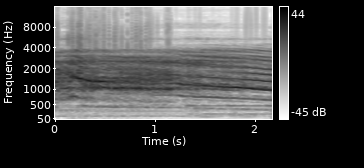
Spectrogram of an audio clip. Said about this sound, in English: I struggled no more, but the agony of my soul found vent in one loud, long, and final scream of despair.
